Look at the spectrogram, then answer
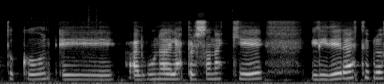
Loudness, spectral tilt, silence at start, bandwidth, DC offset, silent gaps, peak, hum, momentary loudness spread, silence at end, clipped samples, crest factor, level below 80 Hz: -22 LUFS; 0.5 dB/octave; 0.05 s; 15.5 kHz; under 0.1%; none; -6 dBFS; none; 12 LU; 0 s; under 0.1%; 18 dB; -50 dBFS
